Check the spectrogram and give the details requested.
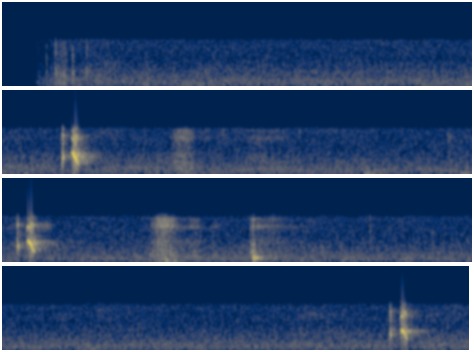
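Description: About six brief, sharp hiccups at irregular intervals in a quiet room.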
